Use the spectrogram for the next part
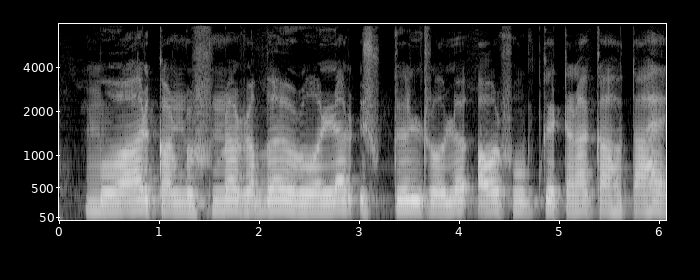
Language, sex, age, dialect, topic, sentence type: Hindi, male, 46-50, Awadhi Bundeli, agriculture, statement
